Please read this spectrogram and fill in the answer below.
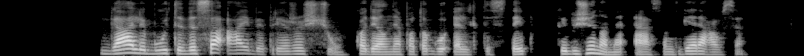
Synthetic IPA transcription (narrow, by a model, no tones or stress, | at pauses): ɡɑːlʲɪbuːt̪ʲɪʋʲɪsɐʔɐɪbʲeːpʲɾʲiɛʒɐʃʲt͡ʃʲṵːkoːd̪ʲeːlˠnʲɛpɐt̪oːɡʊʔɛlʲkt̪ʲɪst̪ɐɪp | kɐɪpʒʲɪnoːmʲɛæ̰ːsɐnt̪ɡʲɛɾʲæˑʊsʲɛ̰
